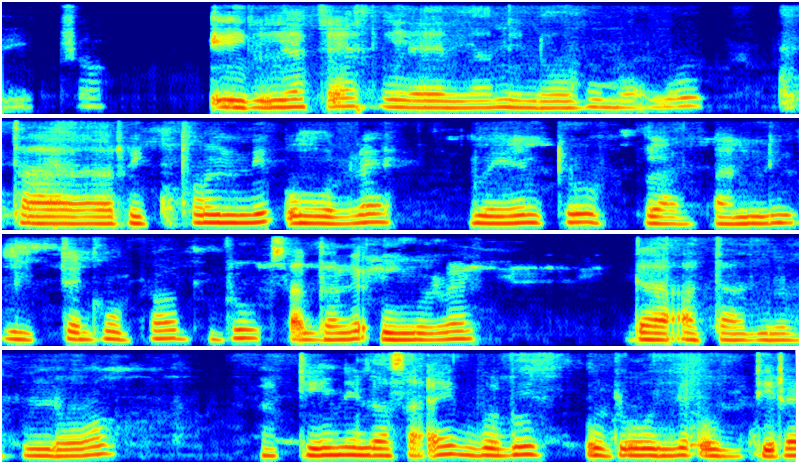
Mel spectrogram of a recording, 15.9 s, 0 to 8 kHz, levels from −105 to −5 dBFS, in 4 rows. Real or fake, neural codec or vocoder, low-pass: fake; codec, 16 kHz in and 24 kHz out, 1.1 kbps, FireRedTTS-2 codec; 7.2 kHz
